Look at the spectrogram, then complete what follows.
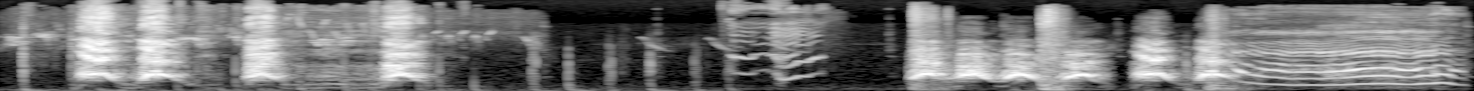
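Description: Cartoon dog barking: about four barks in the first two seconds and a few more about five seconds in, then one long wavering whine near the end.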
